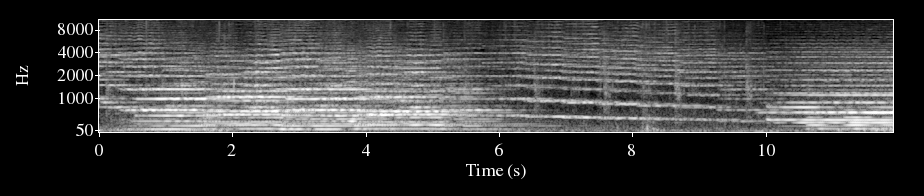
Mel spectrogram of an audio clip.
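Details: No animal sound is heard; sustained violin and orchestral strings play a slow, sad melody with gliding notes.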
